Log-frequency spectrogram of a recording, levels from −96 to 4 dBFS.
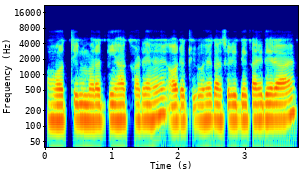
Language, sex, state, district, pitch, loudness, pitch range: Hindi, male, Uttar Pradesh, Ghazipur, 135 Hz, -19 LUFS, 135-140 Hz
